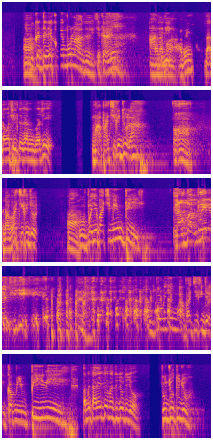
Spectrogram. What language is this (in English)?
Malay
